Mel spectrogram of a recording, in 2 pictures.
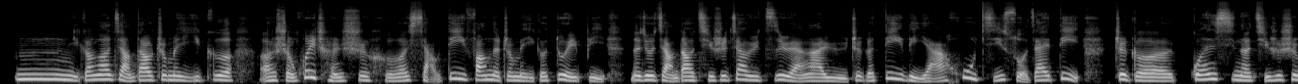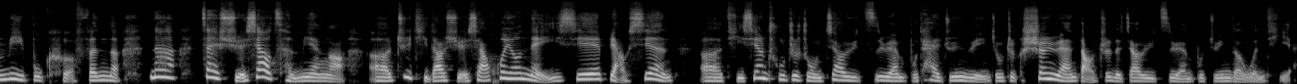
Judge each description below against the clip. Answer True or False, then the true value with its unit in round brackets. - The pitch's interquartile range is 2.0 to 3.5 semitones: False (5.2 semitones)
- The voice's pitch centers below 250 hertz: True (185 Hz)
